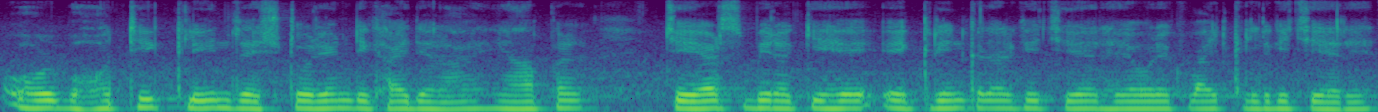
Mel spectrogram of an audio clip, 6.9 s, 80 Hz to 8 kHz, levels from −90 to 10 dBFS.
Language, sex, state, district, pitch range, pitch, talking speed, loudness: Hindi, male, Chhattisgarh, Bilaspur, 145-155 Hz, 150 Hz, 260 wpm, -16 LUFS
